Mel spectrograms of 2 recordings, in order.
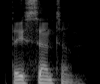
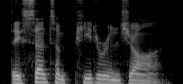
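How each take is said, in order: First: "They sent him" said as sent 'em, h dropped; relaxed "him" blended into "sent"; casual dropped h. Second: Said in the usual way. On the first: Shown as a demonstration. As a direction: lector showing an informal conversational read. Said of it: "drop the T H from your pronunciation". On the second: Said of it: "drop the T H".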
